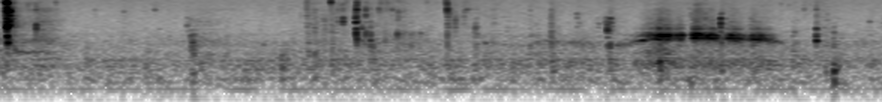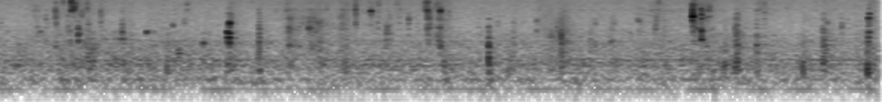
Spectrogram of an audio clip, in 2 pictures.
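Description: Faint wet chewing and lip-smacking of people eating soft Monthong durian flesh, with scattered small mouth clicks. A brief louder sound stands out about four to five seconds in.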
